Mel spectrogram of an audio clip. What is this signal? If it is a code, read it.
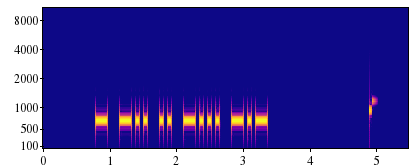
Morse code, heard as a keyed tone, about 20 wpm, 700 Hz. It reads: TDIBK
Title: Code Groups - 5 Letters - 20wpm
